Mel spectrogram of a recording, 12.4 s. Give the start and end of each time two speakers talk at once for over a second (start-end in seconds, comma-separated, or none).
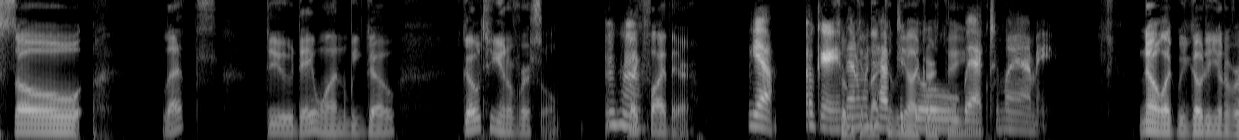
8.3-9.8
